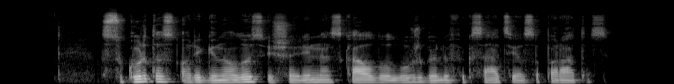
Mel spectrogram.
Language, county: Lithuanian, Vilnius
